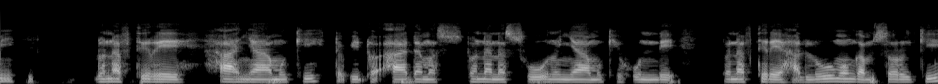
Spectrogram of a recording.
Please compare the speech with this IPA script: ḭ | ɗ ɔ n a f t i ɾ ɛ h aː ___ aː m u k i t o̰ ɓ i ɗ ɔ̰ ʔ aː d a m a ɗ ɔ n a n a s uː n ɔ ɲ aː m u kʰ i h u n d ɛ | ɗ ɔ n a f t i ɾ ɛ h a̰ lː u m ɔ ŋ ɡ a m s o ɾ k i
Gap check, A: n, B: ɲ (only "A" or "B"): B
